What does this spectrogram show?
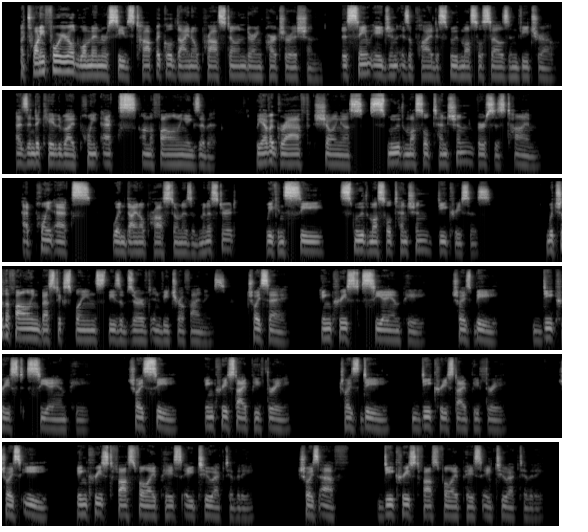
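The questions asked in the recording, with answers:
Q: Which of the following best explains these observed in vitro findings?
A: A: increased CAMP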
